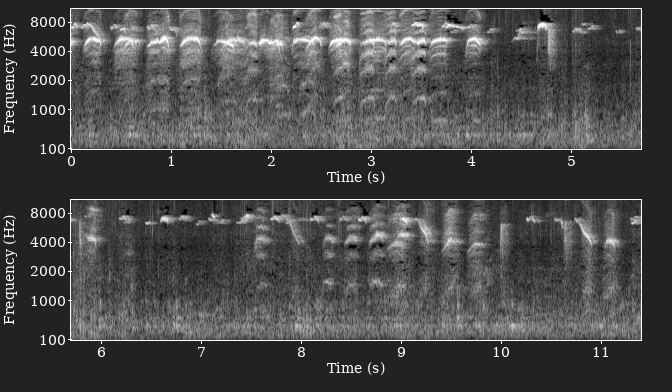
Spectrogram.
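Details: Red-browed finches feeding together at an open feeder with fine mesh, Australia; continuous high squeaky chatter for the first four seconds, then looser thin peeps mixed with fluttering and pecking patter.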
